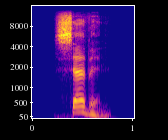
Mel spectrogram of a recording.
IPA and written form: ˈsɛvən (seven)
